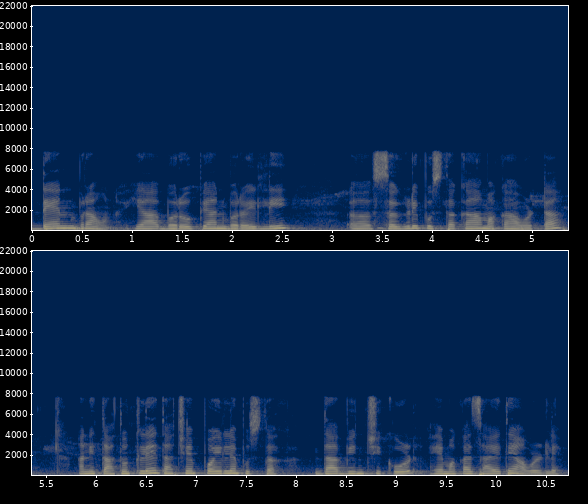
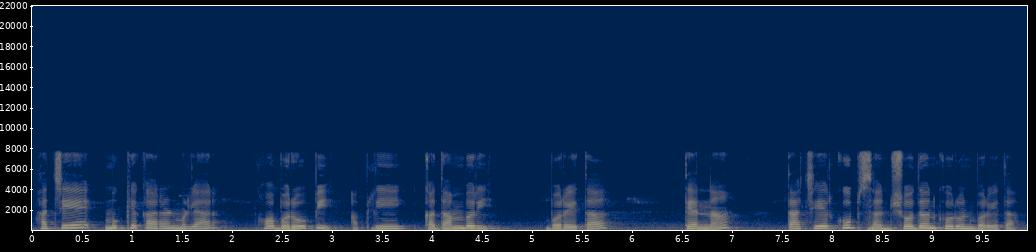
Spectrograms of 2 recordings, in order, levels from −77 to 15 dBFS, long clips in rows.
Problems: background sounds at intervals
